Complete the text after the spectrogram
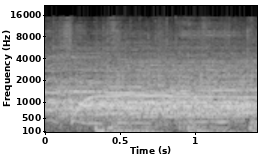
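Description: A large crowd roars and cheers in a dense, steady wash of noise, with scattered whoops rising above it. The sound stays loud and unbroken throughout, and no one speaks.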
